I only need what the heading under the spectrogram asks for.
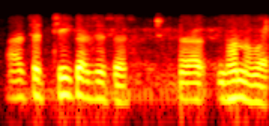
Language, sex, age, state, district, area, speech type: Bengali, male, 45-60, West Bengal, South 24 Parganas, rural, conversation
